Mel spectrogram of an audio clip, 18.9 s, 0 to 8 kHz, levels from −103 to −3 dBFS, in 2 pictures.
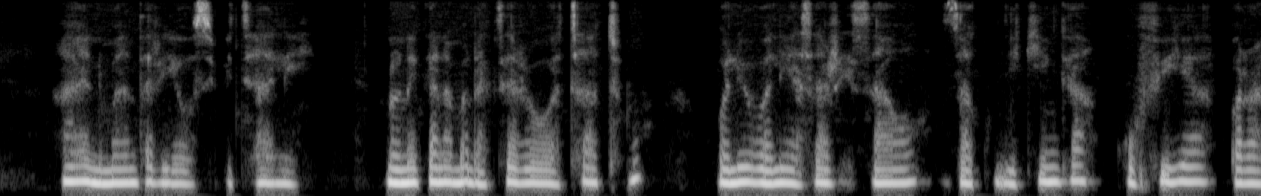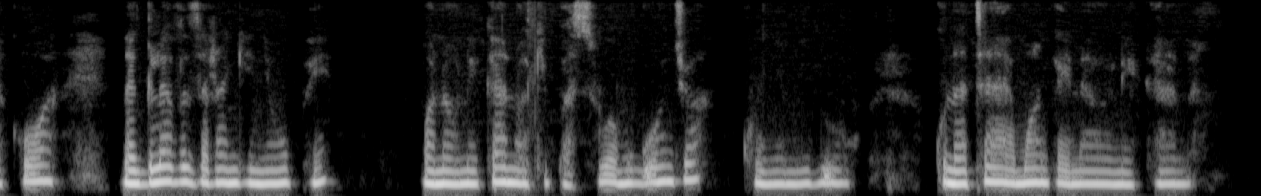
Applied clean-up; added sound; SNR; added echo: none; none; none; none.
